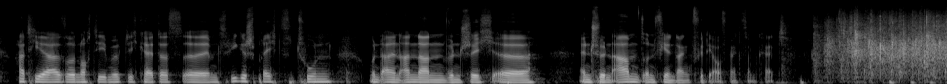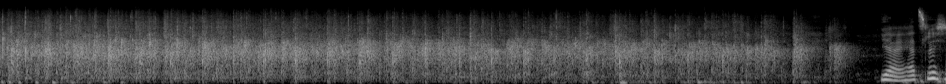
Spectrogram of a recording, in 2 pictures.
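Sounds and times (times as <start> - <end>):
speech: 0.2 - 8.4, 18.3 - 18.9
audience applause: 8.1 - 18.1.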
